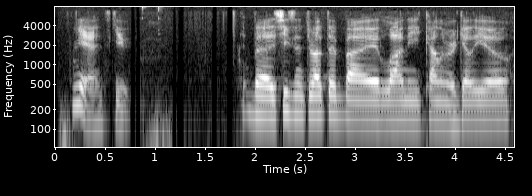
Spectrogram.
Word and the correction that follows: Rogelio: I always forget how to pronounce Rogelio. – Rogelio.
